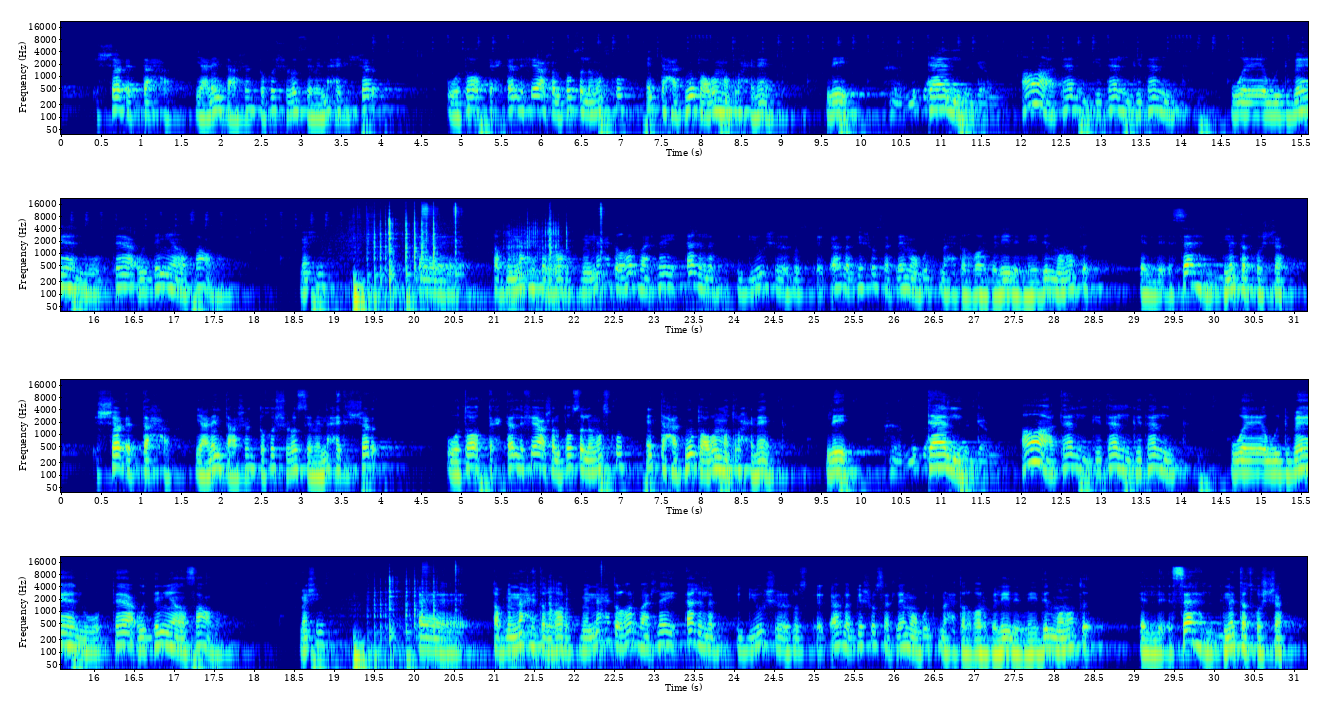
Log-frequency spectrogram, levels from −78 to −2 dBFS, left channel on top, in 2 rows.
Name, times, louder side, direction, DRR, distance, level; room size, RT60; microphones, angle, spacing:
voice 1, 0.4-1.4 1.7-4.0 4.8-7.1 7.3-8.9 9.6-9.8 10.8-11.3 12.0-13.9 14.6-17.6 18.6-18.9 20.0-20.6 21.0-28.5 29.1-30.9, right 4 dB, 80° right, 0.5 m, -40 dB
sound 1, 3.8-19.5, left 1 dB, 55° left, 2.1 m, -56 dB
voice 2, 10.3-11.8 20.2-20.5 30.0-30.1, right 1 dB, 20° right, 0.4 m, -53 dB
sound 2, 18.8-22.5 23.6-23.9, left 7 dB, 80° left, 0.5 m, -43 dB
19.5 x 7.0 x 2.3 m
head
